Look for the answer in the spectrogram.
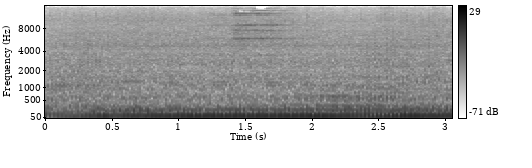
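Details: BMW E46 with M54 engine, after repair with a fixed torque converter: idle in Reverse gives an even, deep hum with no knock or clunk; the earlier foreign noise is eliminated.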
